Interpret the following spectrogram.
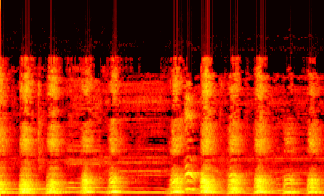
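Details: Domestic dogs barking in a quick run of about eleven short, harmonic barks, roughly three per second, with a brief held howl-like tone in the middle and a yipping, slightly rising bark near the end.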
